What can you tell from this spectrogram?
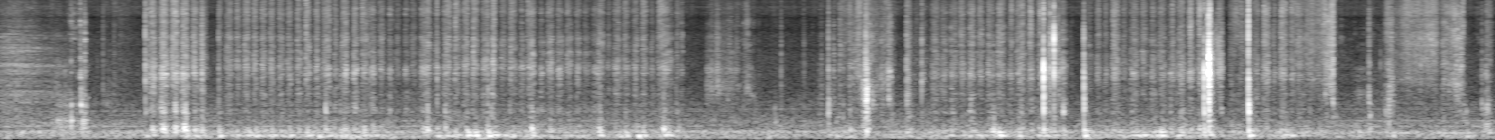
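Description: Card stock being handled and shuffled on the table, with a bone folder rubbing and scraping across the card. A few sharp taps fall in the second half.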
